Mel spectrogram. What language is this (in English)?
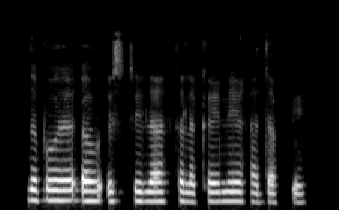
Pashto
